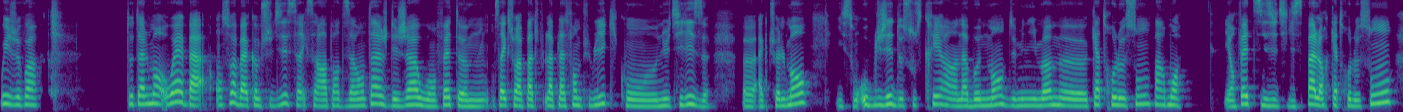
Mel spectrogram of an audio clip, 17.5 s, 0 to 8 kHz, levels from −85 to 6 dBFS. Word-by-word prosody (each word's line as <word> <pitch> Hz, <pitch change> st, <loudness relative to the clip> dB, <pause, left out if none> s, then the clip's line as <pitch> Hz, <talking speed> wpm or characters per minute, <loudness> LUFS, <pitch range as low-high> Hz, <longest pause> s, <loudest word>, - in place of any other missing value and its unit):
Oui, 230 Hz, 0 st, +1 dB
je 205 Hz, -, -2 dB
vois. 205 Hz, -1 st, -1 dB, 1.1 s
Totalement, 220 Hz, 0 st, +1 dB
ouais. 270 Hz, +2 st, +5 dB
Bah, 195 Hz, -5 st, +4 dB, 0.2 s
en 200 Hz, -, -3 dB
soi, 260 Hz, +6 st, 0 dB
bah, 190 Hz, -4 st, +3 dB
comme 185 Hz, -2 st, -1 dB
je 190 Hz, -, -7 dB
te -, -, -8 dB
disais, 205 Hz, +7 st, -3 dB
c'est 210 Hz, -4 st, +1 dB
vrai 185 Hz, -, -2 dB
que -, -, -6 dB
ça 180 Hz, -2 st, -2 dB
rapporte 170 Hz, 0 st, -2 dB
des 175 Hz, -, -3 dB
avantages, 185 Hz, +3 st, 0 dB
déjà, 190 Hz, +4 st, +2 dB
où, 175 Hz, -3 st, +1 dB
en 165 Hz, -, 0 dB
fait, 200 Hz, +3 st, 0 dB
hem, 165 Hz, 0 st, 0 dB
c'est 175 Hz, -, -6 dB
vrai 190 Hz, -, +5 dB
que, 185 Hz, -, -4 dB
sur 190 Hz, -1 st, +1 dB
la 175 Hz, -, +3 dB
plate 175 Hz, -1 st, -1 dB
la 175 Hz, -2 st, +1 dB
plateforme 180 Hz, +2 st, -1 dB
publique 200 Hz, +3 st, -4 dB
qu'on 165 Hz, -2 st, -1 dB
utilise, 180 Hz, -1 st, -1 dB, 0.4 s
heu, 155 Hz, -1 st, -1 dB
actuellement, 195 Hz, -, +1 dB, 0.3 s
ils 165 Hz, -, -9 dB
sont 165 Hz, +1 st, -2 dB
obligés 195 Hz, +3 st, +2 dB
de 180 Hz, -2 st, -3 dB
souscrire 195 Hz, +4 st, -3 dB
à -, -, -2 dB
un 170 Hz, -1 st, -2 dB
abonnement 180 Hz, +5 st, +1 dB
de 180 Hz, -2 st, -5 dB
minimum, 180 Hz, +2 st, +1 dB
heu, 175 Hz, -2 st, +2 dB
4 205 Hz, +1 st, +1 dB
leçons 200 Hz, +4 st, 0 dB
par 210 Hz, -3 st, -3 dB
mois, 195 Hz, 0 st, -1 dB, 0.5 s
et 170 Hz, -, 0 dB
en 160 Hz, -, -1 dB
fait, 220 Hz, +4 st, +2 dB
s'ils 185 Hz, -5 st, 0 dB
utilisent 160 Hz, -1 st, +1 dB
pas 215 Hz, +6 st, +5 dB
leurs 180 Hz, -2 st, +3 dB
4 190 Hz, -1 st, -2 dB
leçons, 235 Hz, -, +1 dB
185 Hz, 210 wpm, -23 LUFS, 175-205 Hz, 1.1 s, ouais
